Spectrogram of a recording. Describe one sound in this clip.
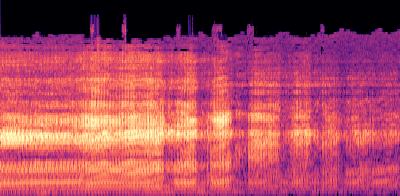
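Water splashes and sprays under a quad bike's wheels.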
